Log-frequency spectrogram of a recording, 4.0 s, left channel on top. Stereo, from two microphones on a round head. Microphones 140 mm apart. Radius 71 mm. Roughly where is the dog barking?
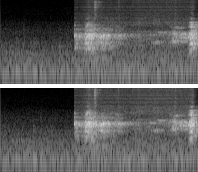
Right.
